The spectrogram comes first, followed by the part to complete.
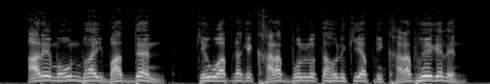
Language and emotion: Bengali, neutral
